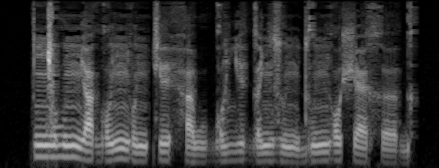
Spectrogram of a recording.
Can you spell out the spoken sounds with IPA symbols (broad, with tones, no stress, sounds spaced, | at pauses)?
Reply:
ŋ͡ǀ u˥ ɲ a˨ ɡ ɔ˥ ɲ ɔ˨ ɲ c e˥ h a˩ w u˩ ɡ ɔ˥ ʎ e˨ ɡ a˦ ɲ z u˩ ɲ d u˦ ɲ ɔ˦ ʃ æ˨ x ɜ˩ ɡ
